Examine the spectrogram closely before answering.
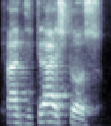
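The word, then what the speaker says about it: ἀντίχριστος: que es el anticristo es una palabra griega se pronuncia anticristos adversario de cristo contra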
